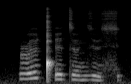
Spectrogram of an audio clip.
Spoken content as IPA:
ɭ ø ǃʼ e t ø n z y s

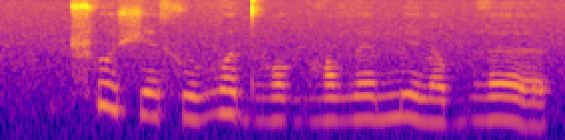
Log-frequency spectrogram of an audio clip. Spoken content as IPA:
ʈ͡ʂʰ ʊ ʃ ɛ x ʊ v ʌ dʱ ɔ ɡʱ ɒ v ɛ m ɪ l ʌ bʱ ɜ

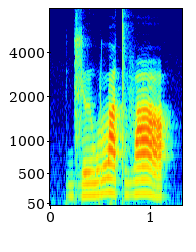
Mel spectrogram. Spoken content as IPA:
d͡z ø w lˠ ɑ t v ɑ

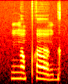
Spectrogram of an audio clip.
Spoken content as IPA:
ŋ ə̃ pʰ ə̃ ɡ

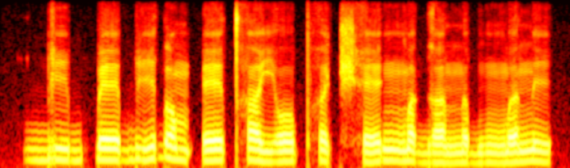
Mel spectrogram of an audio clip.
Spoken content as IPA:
ɡ͡b i b k͡p e ɓ i ɗ ɔ m ʔ e t̪ʰ ɐ j o pʰ ə t͡ʃʰ e ŋ͡m ɐ ɡ ɐ n̪ ə b ŋ͡m ə n i

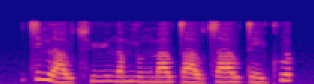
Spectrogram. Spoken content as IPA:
t͡s ɪ˥ ŋ l aː˨˩ w t͡sʰ yː˨˧ n̪ ɐ˨˧ m j ʊ˨ ŋ m aː˨˧ w t̪ aː˨˩ w t͡s aː˨ w t̪ e˨˩ j kʷʰ ɐ˥ p̚

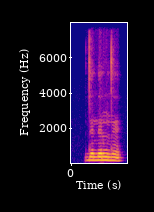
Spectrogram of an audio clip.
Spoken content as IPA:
d ɛ n ɛ ɾ ũ d ɛ̃

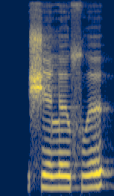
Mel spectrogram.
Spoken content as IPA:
ʃ e l ɘ sʷ ɘ

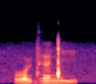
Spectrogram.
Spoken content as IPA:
lˠ ʉ dʱ ɛ ŋ͡ǃ i

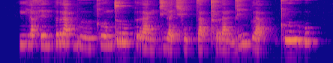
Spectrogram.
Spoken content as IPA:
j i˦˥ a̯ h e˧ n p r a˥˩ ʔ b ɯː˩˦ kʰ l o˦˥ m t r u˥˩ k̚ p r a˨˩ ŋ t͡ɕ i˨˩ a̯ t͡ɕʰ u˨˩ ʔ t a˨˩ p̚ kʰ r a˨˩ n d iː˥˩ p l a˨˩ p̚ | kʰ l uː˥˩ ʔ u˥˩ k̚

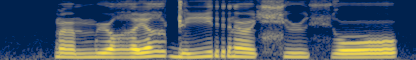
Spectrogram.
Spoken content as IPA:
k͡p œ̃ m ʉ ʁ i ʁ ɖ i r œ̃ ɕ ʉ ç o

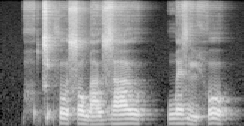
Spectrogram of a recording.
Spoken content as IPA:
h ʊ˦ ʔ t͡ɕ ɛ˦ ʔ θ o˦˨ ʊ̯ sʰ ɔ˦˨ w a˦ ʊ̯ z a˦ ʊ̯ | w ɛ˦ z ĩ˨ h o˦˨

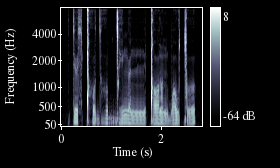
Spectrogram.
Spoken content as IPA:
t ø s ǃʰ o dʱ ʊ b ɡ͡ǀ e ŋ œ nː ʏ ǃ ɔ ɾ ɔ̃ n b ɔ w ǀ ʊ

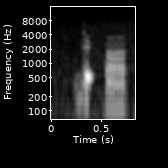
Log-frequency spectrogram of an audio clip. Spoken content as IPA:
ɡ ɛ˦ ʔ p ã˨

